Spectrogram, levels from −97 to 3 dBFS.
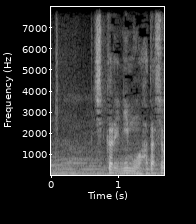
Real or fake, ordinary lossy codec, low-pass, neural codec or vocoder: real; none; none; none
